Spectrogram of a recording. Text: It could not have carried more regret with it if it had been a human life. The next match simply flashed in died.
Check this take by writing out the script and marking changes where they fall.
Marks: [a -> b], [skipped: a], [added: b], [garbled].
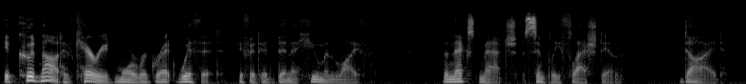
It could not have carried more regret with it if it had been a human life. The next match simply flashed in died.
